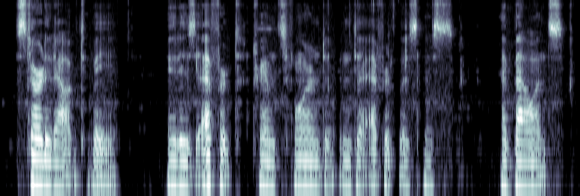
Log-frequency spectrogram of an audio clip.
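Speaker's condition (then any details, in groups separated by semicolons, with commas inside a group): Cerebral palsy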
